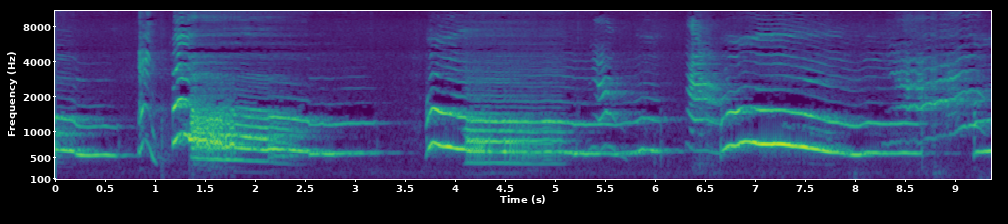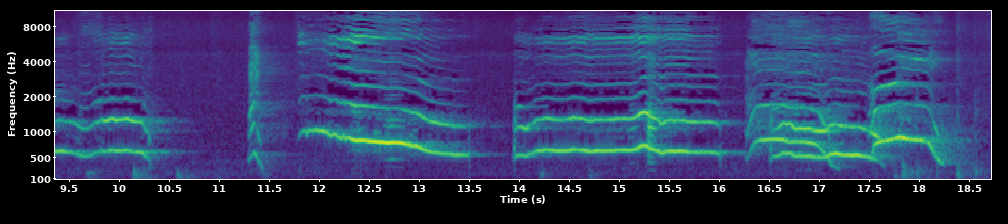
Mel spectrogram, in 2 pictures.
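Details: A female Fox Terrier howls with her pack in her daily howl, giving long, wavering, rising and falling notes with brief pauses between each drawn-out cry.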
